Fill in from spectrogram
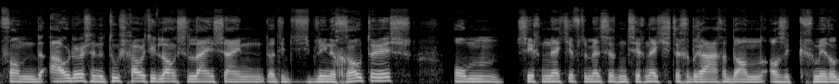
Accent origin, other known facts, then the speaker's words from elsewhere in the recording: Rotterdam, South Holland, Netherlands; ook in Rotterdam, waar ik vandaan kom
